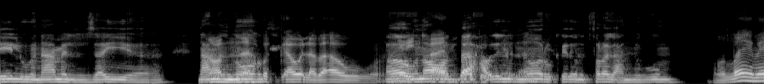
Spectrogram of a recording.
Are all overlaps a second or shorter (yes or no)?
no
